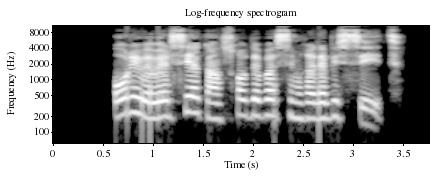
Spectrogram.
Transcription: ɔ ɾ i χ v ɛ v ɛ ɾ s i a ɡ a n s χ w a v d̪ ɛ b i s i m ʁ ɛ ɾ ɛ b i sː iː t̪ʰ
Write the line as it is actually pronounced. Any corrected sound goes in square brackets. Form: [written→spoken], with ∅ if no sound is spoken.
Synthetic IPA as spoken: ɔ ɾ i [χ→∅] v ɛ v ɛ ɾ s i a ɡ a n s χ w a v d̪ ɛ b [i→a] s i m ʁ ɛ ɾ ɛ b i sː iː t̪ʰ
